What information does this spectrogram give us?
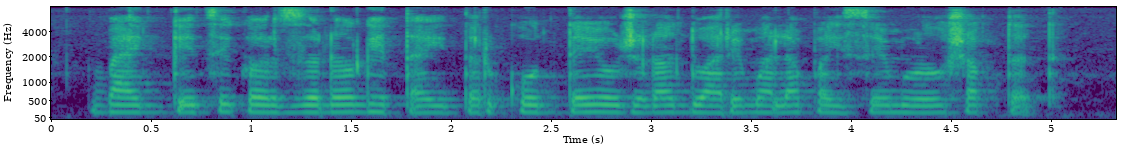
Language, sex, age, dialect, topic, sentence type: Marathi, female, 18-24, Northern Konkan, banking, question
